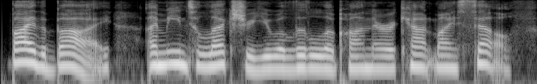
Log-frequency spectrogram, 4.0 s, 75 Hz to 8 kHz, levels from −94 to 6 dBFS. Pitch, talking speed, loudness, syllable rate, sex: 190 Hz, 210 wpm, -16 LUFS, 5.5 syllables/s, female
